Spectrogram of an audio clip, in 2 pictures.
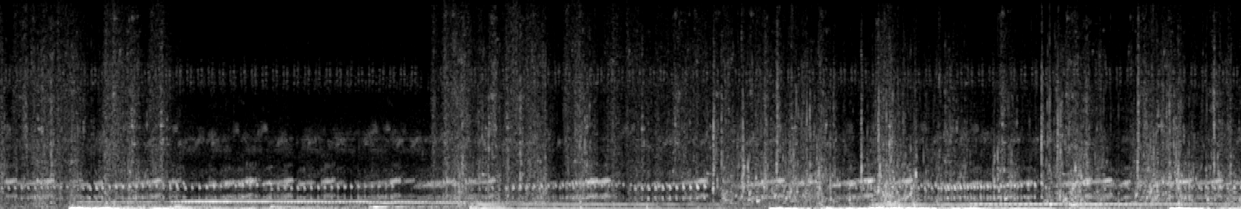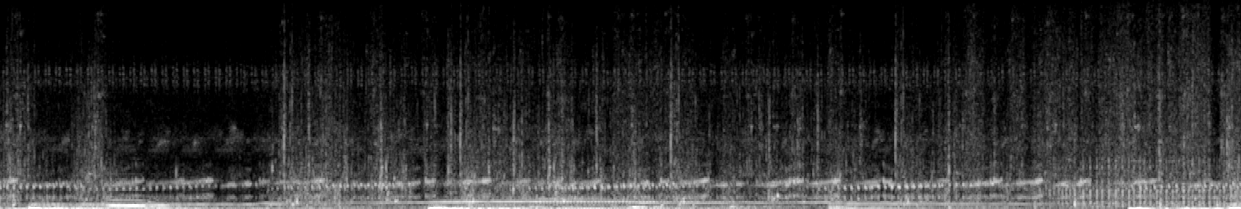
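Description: Boggard frog people in the video game Pathfinder: Kingmaker croak in repeated low, throaty calls, overlapping in rhythmic waves over a faint background, with no talk.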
